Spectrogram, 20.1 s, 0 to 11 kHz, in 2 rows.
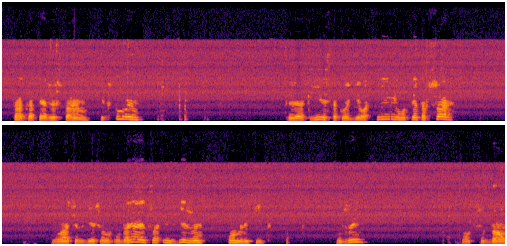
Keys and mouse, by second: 1.9-2.4 shift+middle drag, 4.0-7.1 middle drag, 7.9-8.3 shift+middle drag, 16.6 g, 18.8 click, 19.1 middle click.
